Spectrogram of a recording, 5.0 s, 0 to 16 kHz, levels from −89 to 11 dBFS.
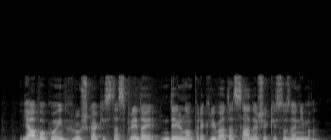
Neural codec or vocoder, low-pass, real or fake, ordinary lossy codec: none; 7.2 kHz; real; none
